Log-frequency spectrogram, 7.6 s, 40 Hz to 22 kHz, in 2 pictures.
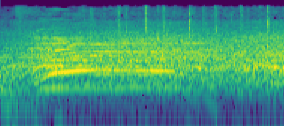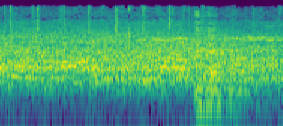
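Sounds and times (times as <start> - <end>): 
large audience cheering and booing: 0.0 - 7.5
sharp whistles from the crowd: 5.8 - 7.5.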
